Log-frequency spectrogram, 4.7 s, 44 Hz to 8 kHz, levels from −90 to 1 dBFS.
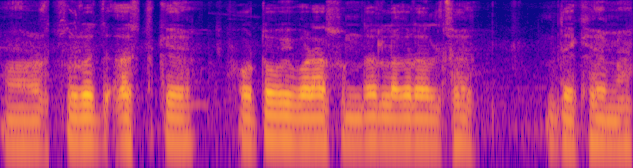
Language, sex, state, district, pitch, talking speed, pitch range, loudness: Hindi, male, Jharkhand, Jamtara, 105 Hz, 165 wpm, 100-105 Hz, -23 LUFS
